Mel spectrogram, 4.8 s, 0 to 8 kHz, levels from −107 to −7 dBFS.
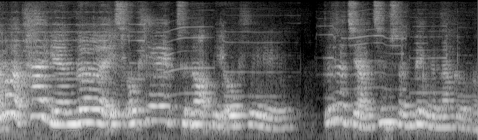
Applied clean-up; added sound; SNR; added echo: neural separator model SepFormer DNS4.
